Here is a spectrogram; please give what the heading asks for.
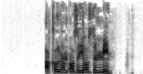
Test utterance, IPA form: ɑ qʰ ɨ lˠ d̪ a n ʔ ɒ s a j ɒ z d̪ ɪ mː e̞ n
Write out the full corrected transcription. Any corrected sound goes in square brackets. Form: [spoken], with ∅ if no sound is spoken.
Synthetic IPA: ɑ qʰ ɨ lˠ d̪ a n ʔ ɒ [z] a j ɒ z d̪ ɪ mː e̞ n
